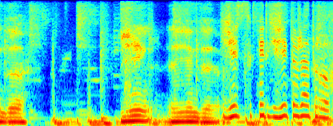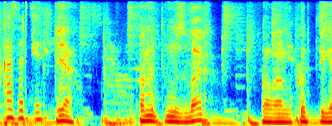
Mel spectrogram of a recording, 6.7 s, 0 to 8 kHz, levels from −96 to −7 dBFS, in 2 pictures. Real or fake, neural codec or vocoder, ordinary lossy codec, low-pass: fake; codec, 16 kHz, 6 kbps, DAC; none; none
